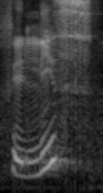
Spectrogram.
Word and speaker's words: feliz: E a palavra feliz, feliz, a sílaba forte é lis.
